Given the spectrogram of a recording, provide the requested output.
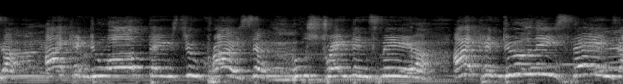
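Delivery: high, sung-out preaching cadence; full-force preaching. Acted. Preacher to the ladies, in a soaring sung cadence. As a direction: lift it into a singing proclamation.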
